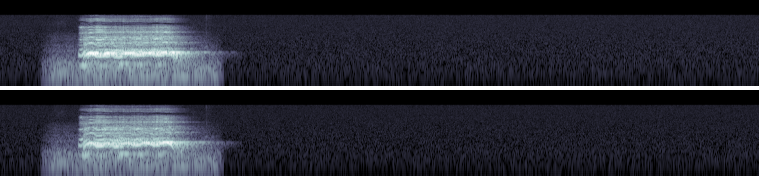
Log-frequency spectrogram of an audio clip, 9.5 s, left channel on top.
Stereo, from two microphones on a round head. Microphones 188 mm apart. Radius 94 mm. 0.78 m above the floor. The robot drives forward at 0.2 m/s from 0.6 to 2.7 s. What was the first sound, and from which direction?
A scream, 5° left (ahead or behind).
